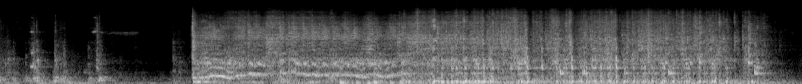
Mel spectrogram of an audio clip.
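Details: 1967 Ford F250 first start in 30 years, after new plugs and plug wires, spark confirmed, 50:1 two-stroke mix poured down the carburetor: ragged cranking with a few uneven firings that die; fuel pump then found delivering no fuel.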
